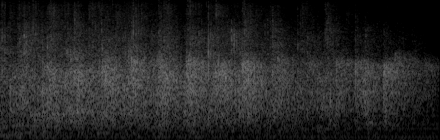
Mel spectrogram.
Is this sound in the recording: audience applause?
yes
